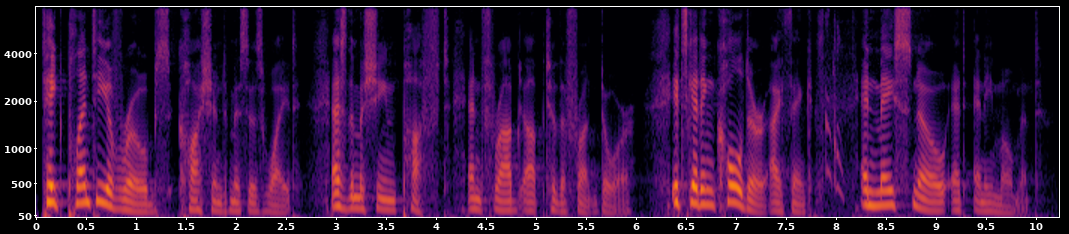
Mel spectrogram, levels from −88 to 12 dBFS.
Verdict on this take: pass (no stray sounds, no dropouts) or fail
fail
